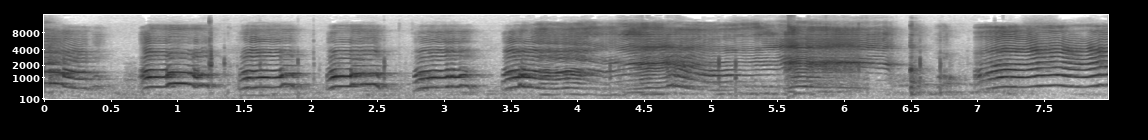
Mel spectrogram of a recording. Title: Newborn baby crying for mother milk ❤ II Shreyansh Talk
